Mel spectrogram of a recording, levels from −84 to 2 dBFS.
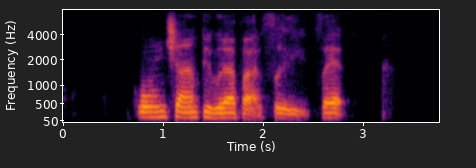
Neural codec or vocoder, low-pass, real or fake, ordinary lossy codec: codec, 44.1 kHz, 3.4 kbps, Pupu-Codec; 7.2 kHz; fake; Opus, 16 kbps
